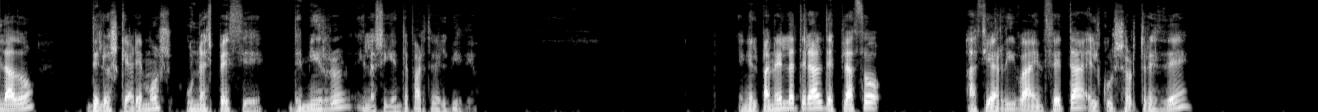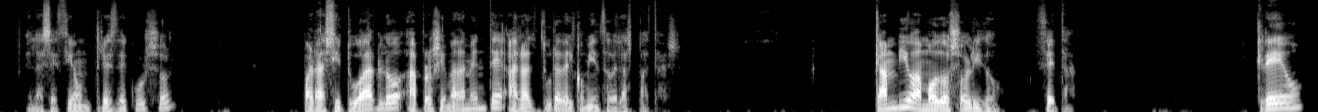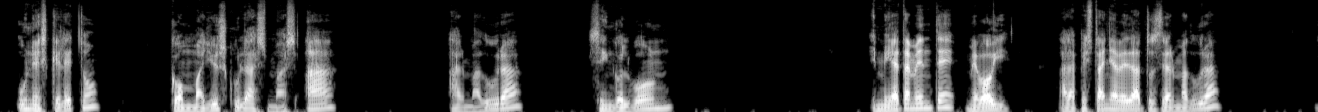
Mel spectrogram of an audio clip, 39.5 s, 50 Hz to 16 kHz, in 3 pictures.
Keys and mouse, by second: 14.1 click, 15.4-20.0 middle drag, 24.1 z, 29.0 shift+a.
